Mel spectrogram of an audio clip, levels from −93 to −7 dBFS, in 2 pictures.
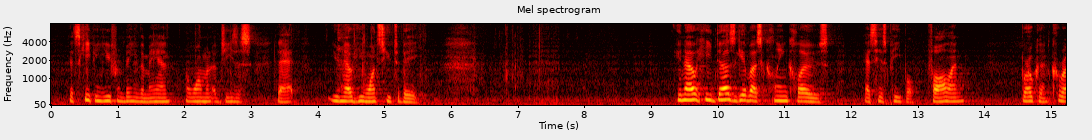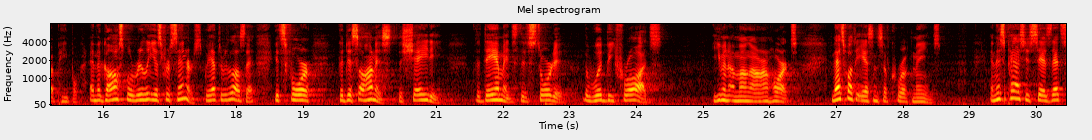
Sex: male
